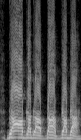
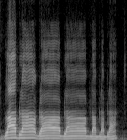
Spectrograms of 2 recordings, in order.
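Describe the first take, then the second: First: It is said in an accusatory tone. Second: It is said as idle, rambling chatter. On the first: The speaker is blaming the listener. "you say "sorry."" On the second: The speaker is just making small talk.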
